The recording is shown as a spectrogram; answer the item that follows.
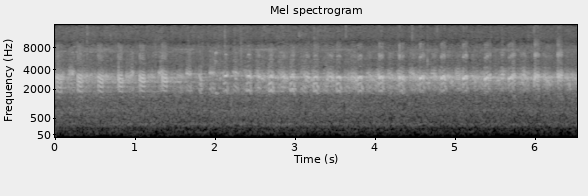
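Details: Frogs calling in the rain: a dense, steady chorus of high, rapid pulsed trills, with fine clicks repeating several times a second over a constant hiss of falling rain.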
